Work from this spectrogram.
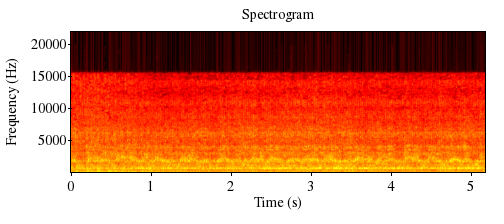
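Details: Honda EU3000is generator after a valve adjustment, sediment bowl cleaning and exhaust refit with the old gaskets, previously noisy: steady, even hum with no knocks, misses or surging. Now running smoothly and quietly.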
